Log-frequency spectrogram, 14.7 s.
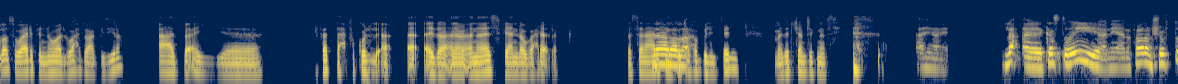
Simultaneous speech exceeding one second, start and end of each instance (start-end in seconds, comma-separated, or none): none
